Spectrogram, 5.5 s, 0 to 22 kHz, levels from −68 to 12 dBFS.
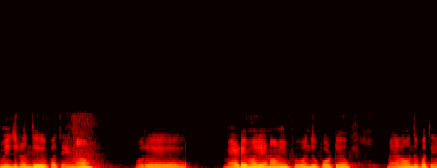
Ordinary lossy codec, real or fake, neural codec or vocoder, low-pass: Opus, 64 kbps; fake; codec, 16 kHz, 8 kbps, FreqCodec, larger model; 7.2 kHz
